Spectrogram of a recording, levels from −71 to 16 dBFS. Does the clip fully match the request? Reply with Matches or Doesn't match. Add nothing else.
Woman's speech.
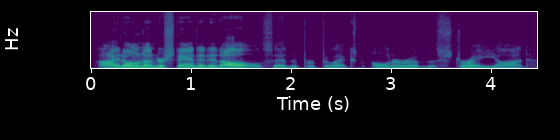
Doesn't match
